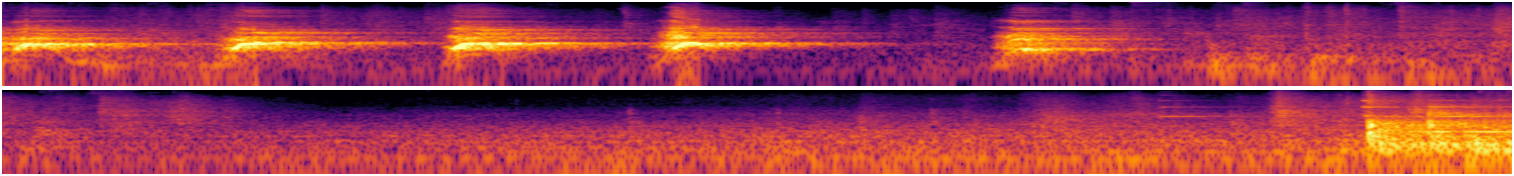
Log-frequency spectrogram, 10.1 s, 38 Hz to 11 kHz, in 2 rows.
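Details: Dogs during a Vancouver stopover, where Cardigan corgi puppy Robbie, travelling from Toronto to Portland, visits Radar and Dixie: five sharp, ringing barks about every 0.7 seconds, then low rustling and a loud noisy burst at the end.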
